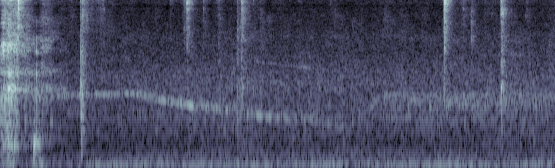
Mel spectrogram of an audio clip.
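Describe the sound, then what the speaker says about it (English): An ambulance siren wails faintly in the distance, a single drawn-out tone sliding slowly downward as it passes, with a few sharp clicks and some background noise over a garden setting. "That might be the ambulance anyway."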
